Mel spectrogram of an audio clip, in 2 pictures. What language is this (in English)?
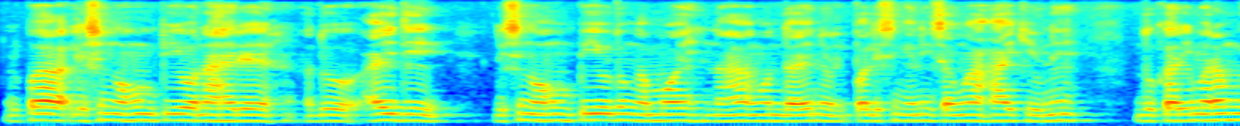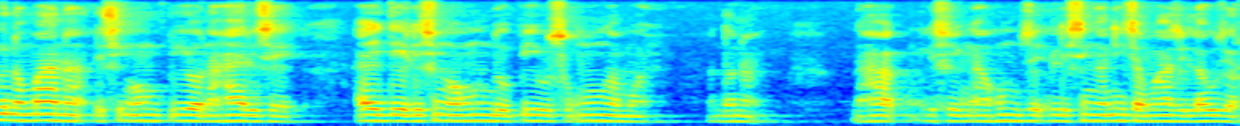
Manipuri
